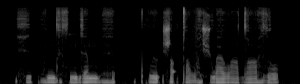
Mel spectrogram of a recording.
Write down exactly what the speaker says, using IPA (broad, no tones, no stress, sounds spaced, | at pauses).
x i p o̤ n d e̤ s ŋ ɡ ɛ m b ɛ̤ | pʰ l ɯ ʔ ʃ ʌ ʔ tˤ ʌ v e̤ ʃ w a o̯ w o dˤ i w ɛ̤ z o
